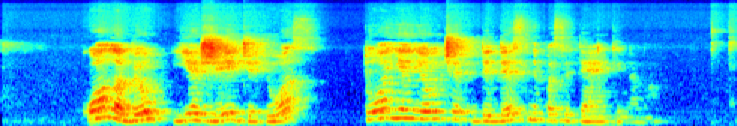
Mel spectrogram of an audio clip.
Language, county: Lithuanian, Klaipėda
